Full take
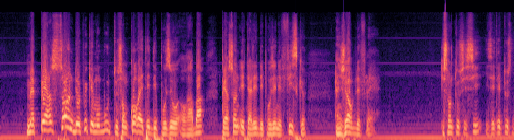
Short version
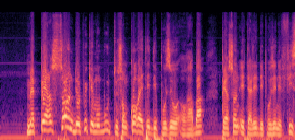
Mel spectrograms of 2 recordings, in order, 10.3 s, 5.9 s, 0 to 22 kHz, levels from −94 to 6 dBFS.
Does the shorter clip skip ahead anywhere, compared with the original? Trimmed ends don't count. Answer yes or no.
no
